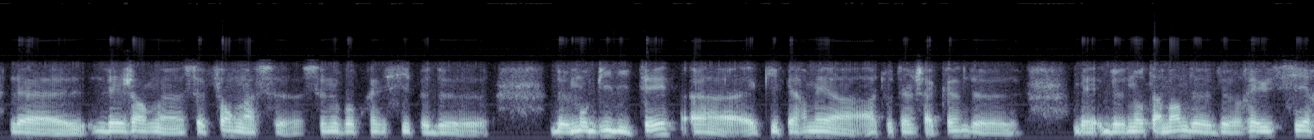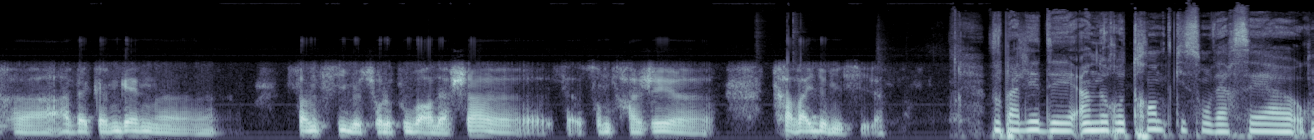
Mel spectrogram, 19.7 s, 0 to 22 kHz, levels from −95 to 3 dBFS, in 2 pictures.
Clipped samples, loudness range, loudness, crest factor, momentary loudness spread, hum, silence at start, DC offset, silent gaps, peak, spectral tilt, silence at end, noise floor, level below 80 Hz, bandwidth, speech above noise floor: under 0.1%; 2 LU; -19 LUFS; 18 dB; 11 LU; none; 0.1 s; under 0.1%; none; 0 dBFS; -6.5 dB/octave; 0 s; -48 dBFS; -42 dBFS; 17 kHz; 30 dB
